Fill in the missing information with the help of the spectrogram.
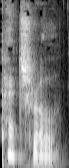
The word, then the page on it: petrol: British English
